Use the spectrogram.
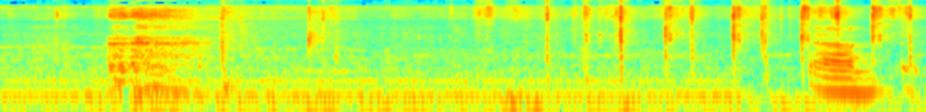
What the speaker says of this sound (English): So let's just shuffle these decks up.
